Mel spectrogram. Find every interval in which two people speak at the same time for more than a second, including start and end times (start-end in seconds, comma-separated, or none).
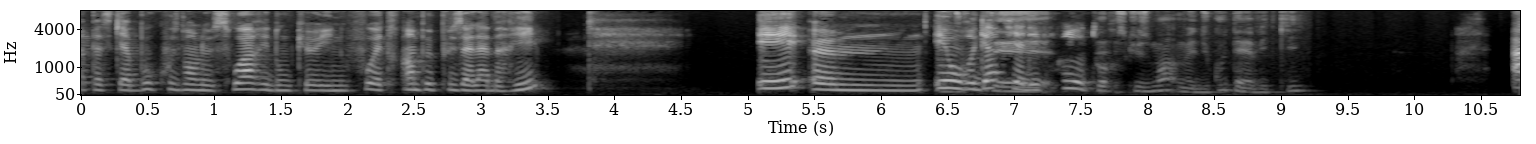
6.4-7.8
